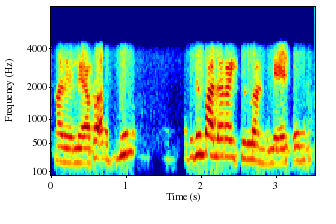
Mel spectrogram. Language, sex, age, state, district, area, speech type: Malayalam, female, 18-30, Kerala, Palakkad, rural, conversation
